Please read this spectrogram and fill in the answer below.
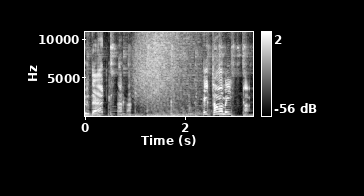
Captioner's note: chuckling; whooshing sound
